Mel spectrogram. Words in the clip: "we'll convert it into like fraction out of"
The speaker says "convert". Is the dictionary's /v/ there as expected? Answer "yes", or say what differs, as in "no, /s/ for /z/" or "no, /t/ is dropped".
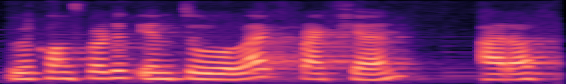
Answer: no, /p/ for /v/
